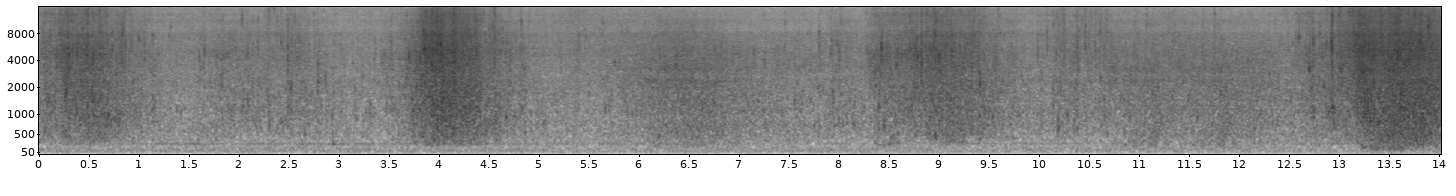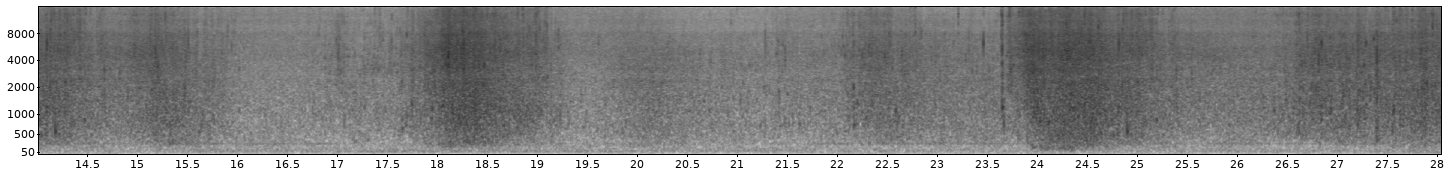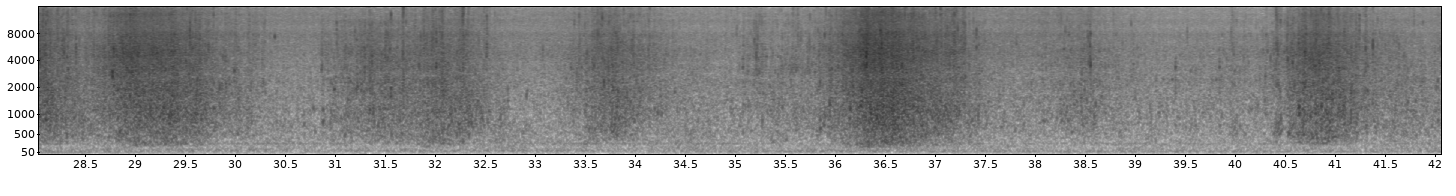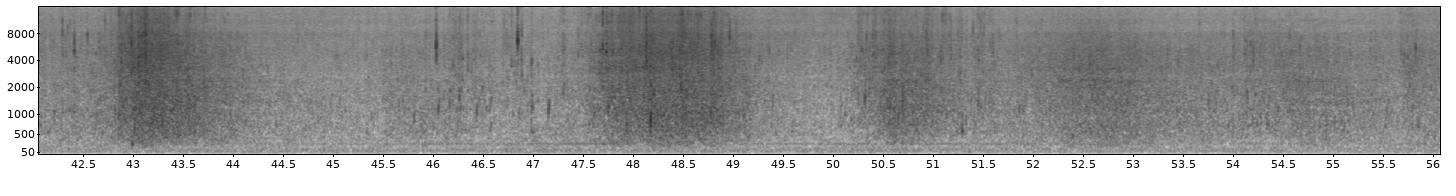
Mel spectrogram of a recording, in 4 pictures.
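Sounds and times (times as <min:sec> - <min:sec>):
surf hiss: 0:00.0 - 0:46.0
ocean waves crashing: 0:21.7 - 0:30.3, 0:52.0 - 0:55.9.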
